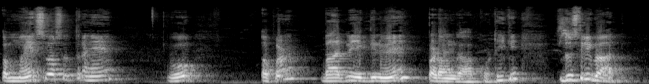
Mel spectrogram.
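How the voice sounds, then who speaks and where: A man with a Rajasthani Hindi accent teaches an exam-prep lesson in a fairly high voice. He poses each question aloud and answers it himself, slowing to repeat key terms. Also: expressive, a little mellow. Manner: asks questions then answers them himself.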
